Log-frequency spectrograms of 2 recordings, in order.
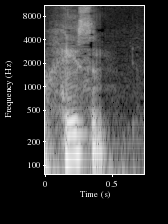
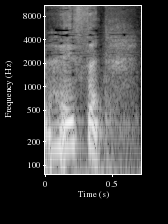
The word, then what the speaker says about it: hasten: 其实类似于 fasten 这样的单词还有 hasten. H-A-S-T-E-N.所以有的时候大家注意看这个单词啊，其实不要真的就是拿过来就猜啊，该查词典还是要查词典。 – More haste, less speed. 那个 hasten. 它的动词是 hasten. 这个 T 也是不发音的，和我们的这个 fasten 是一样的。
